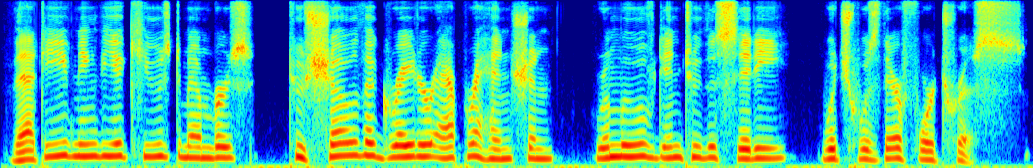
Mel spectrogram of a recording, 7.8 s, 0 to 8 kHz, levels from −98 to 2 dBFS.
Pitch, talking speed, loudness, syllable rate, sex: 185 Hz, 140 wpm, -16 LUFS, 4.7 syllables/s, male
